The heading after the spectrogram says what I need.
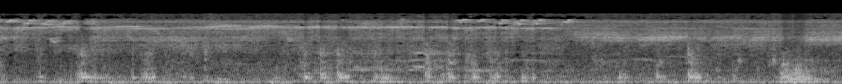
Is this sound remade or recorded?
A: remade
